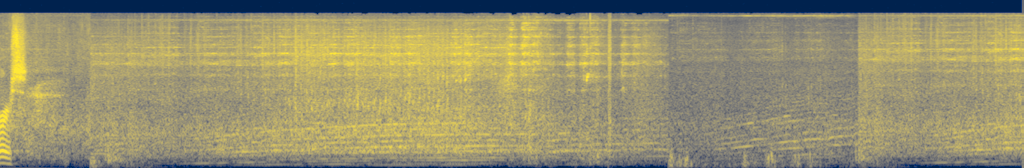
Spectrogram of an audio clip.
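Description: An electric scooter hums softly as it rolls past.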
